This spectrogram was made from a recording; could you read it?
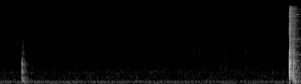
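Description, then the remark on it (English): A short electric zap crackles, followed after a quiet pause by a loud, bright burst of breaking glass near the end; both are sound effects added while editing a Vine video. No one speaks. “Added the zap and the glass wow. break.”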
